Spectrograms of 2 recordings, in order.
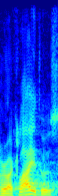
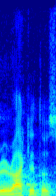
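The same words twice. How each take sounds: First: The name is said in English pronunciation. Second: The name is said in Greek pronunciation.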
